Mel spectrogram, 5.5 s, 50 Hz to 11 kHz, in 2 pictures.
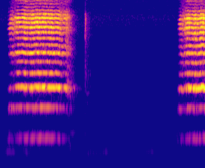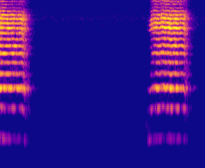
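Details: Three drawn-out, quavering bleats from a newborn goat kid, recorded in 2024, about two seconds apart, with a soft click and a faint low murmur between the first two.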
